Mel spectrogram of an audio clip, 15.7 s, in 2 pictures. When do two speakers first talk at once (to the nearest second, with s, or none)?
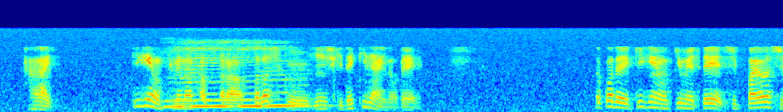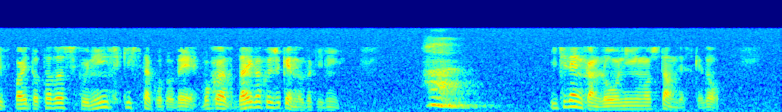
2 s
